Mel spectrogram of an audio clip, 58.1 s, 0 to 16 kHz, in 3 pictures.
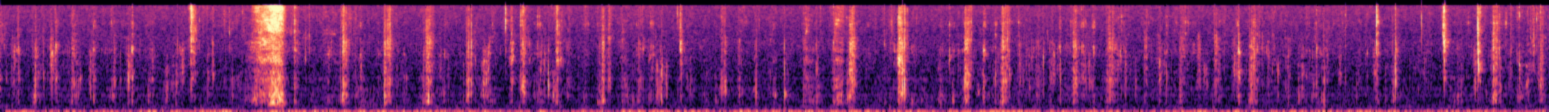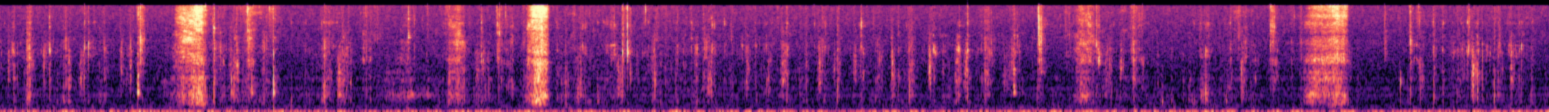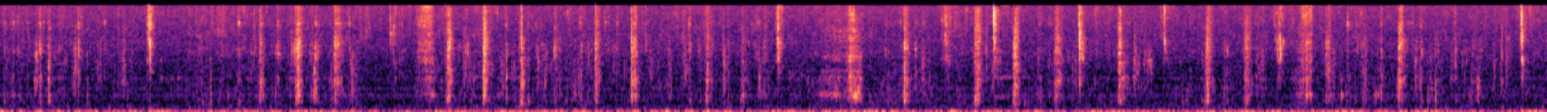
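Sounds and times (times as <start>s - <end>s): noodle slurps: 3.1s - 3.6s, 21.5s - 22.0s, 25.9s - 26.3s, 35.6s - 36.3s
wet chewing and mouth clicks: 50.0s - 57.9s.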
